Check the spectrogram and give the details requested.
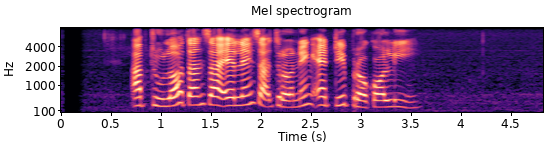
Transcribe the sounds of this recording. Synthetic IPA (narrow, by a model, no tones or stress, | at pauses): ʔab̚d̪̥ṳlɔht̪ansaelɪŋsaʔd̥ʒ̥ɾonɪŋeɖ̥ib̥ɾɔkɔli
